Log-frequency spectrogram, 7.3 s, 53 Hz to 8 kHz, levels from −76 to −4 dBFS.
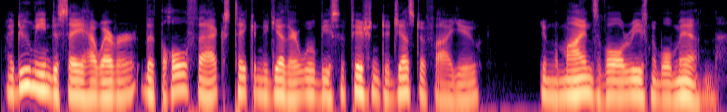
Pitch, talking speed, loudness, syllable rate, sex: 115 Hz, 205 wpm, -16 LUFS, 5.9 syllables/s, male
